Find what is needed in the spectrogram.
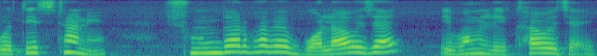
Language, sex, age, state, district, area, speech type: Bengali, female, 30-45, West Bengal, Jhargram, rural, spontaneous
